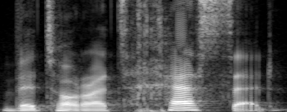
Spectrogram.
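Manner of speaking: V'torat CHE-sed, slow, joined as one; V'torat chesed as one phrase with light final "sed"; one unit, stem stress. Shown as a demonstration. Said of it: "pronounced as one unit".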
